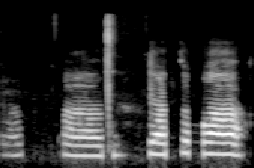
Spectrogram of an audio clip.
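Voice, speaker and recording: A woman from the Czech Republic, a guest photographer, speaks in a casual interview with a reflective, hesitant manner and many fillers. Her voice is on the high side, flat and a little slow, recorded with no echo and the highs cut off.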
